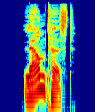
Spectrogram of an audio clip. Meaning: second-person singular subjunctive I of lärmen
- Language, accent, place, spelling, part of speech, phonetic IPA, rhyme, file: German, Germany, Berlin, lärmest, verb, [ˈlɛʁməst], -ɛʁməst, De-lärmest.ogg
